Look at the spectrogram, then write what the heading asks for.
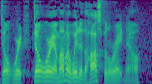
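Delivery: nonchalant, casual tone. Retelling a phone call to dad after an accident: imitating own nonchalant tone. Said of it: "That's kinda how it went".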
